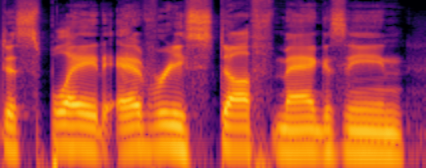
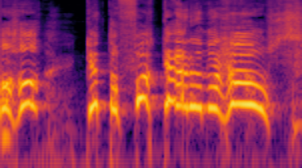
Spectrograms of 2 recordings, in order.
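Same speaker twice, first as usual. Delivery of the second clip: squeaky voice pushed way up high. Imitating Mickey Mouse trying to evict somebody from the house: Mickey Mouse voice. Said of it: "you had a Mickey Mouse impression".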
